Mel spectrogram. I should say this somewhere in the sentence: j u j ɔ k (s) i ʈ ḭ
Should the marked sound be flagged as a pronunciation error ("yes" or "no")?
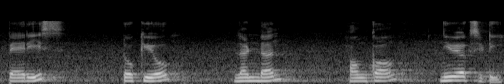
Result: no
